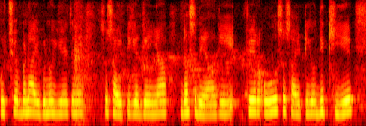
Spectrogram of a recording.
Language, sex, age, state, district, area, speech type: Dogri, female, 18-30, Jammu and Kashmir, Samba, rural, spontaneous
